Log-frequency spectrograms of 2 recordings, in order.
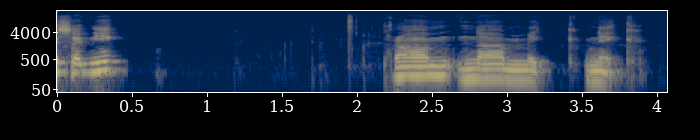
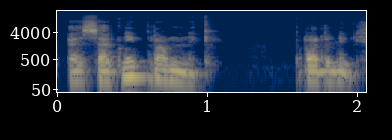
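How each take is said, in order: First: Name said with an Indian accent. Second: Said in the usual way. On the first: Shown as a demonstration. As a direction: pronounce it the Indian way. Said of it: "I'm trying to do an Indian accent". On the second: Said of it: "I should just try and say the name".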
